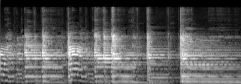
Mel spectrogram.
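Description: Distorted electric guitar playing a riff, a run of bent single notes and power chords in short phrases, close and clean of any talking.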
